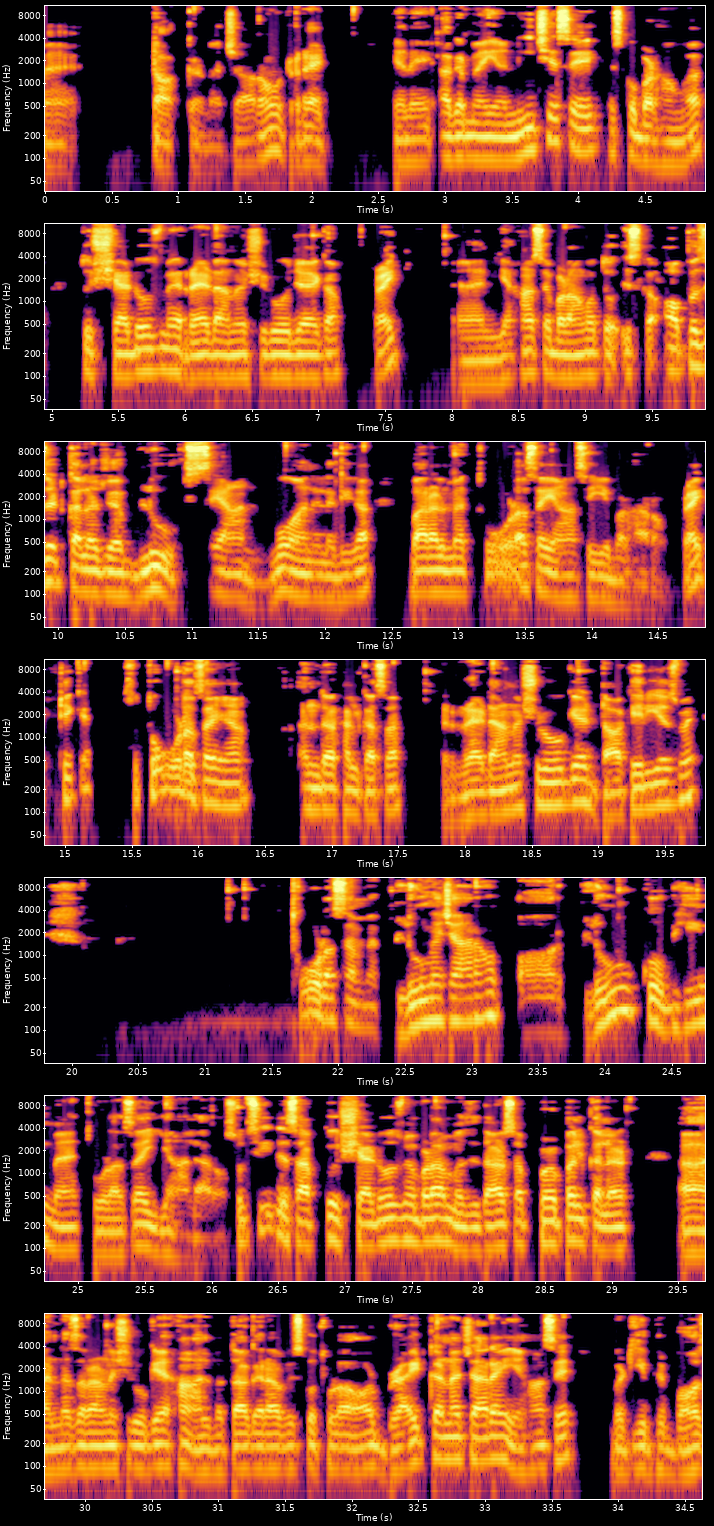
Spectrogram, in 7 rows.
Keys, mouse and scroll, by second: 29.1-34.6 drag.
